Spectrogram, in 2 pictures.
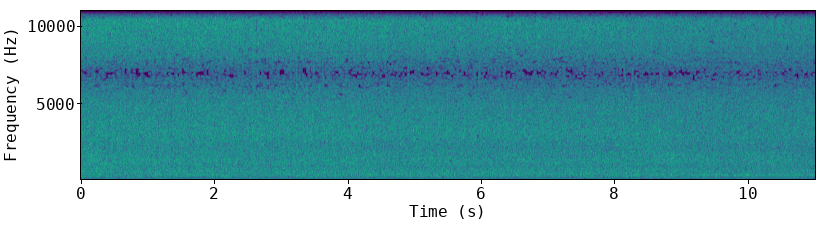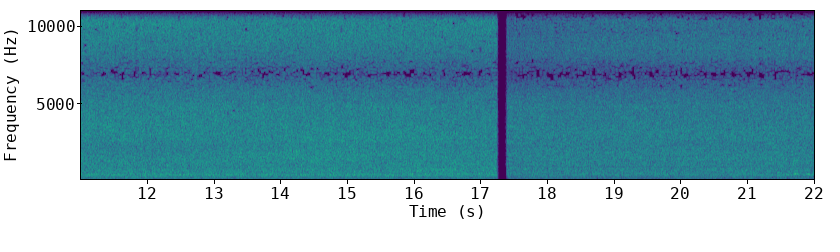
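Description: Steady rushing of a waterfall's falling water. About three-quarters of the way through it cuts out for an instant, then resumes slightly softer.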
